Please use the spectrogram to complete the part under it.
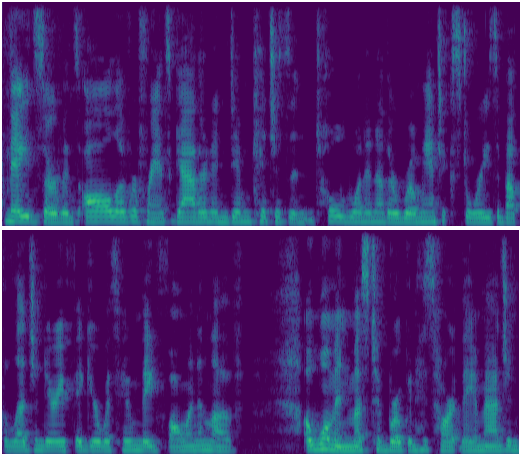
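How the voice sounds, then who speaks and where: A woman with a low-pitched voice reads a novel aloud. She narrates in the manner of an English teacher sharing a story, following the written prose.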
